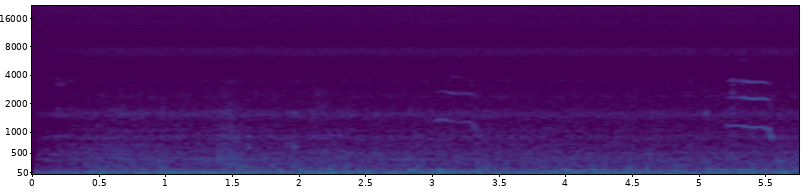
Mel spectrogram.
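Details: Roe deer, a buck and a doe chasing each other on 7 August 2024: two short, high whistled calls with harmonics that dip and fall, near three and five seconds, over steady low rumbling background noise.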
